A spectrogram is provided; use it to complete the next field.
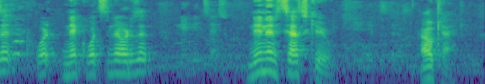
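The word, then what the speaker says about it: Nenițescu: Nenetscu, which I also don't know how to pronounce, apparently. What is it? Nick, what is it? Nenetscu.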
